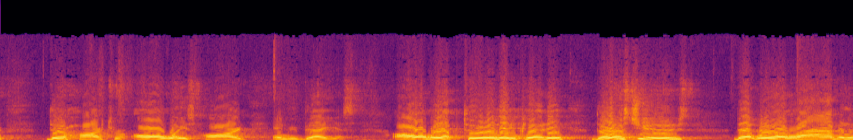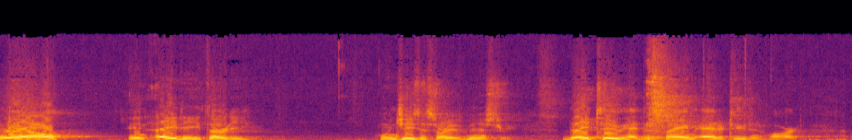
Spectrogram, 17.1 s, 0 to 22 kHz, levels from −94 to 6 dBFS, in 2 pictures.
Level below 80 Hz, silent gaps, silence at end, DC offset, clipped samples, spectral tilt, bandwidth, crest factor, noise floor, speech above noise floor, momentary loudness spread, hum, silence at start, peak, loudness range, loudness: -38 dBFS; none; 0.05 s; under 0.1%; under 0.1%; -5 dB/octave; 17 kHz; 8 dB; -40 dBFS; 32 dB; 13 LU; none; 0 s; 0 dBFS; 6 LU; -8 LUFS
